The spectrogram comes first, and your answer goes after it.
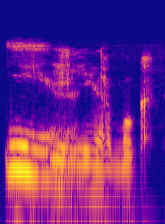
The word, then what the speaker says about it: yearbook: heck out of that yearbook better and yearbook I'm hearing a little bit closer to year so I'm getting the Y you're pronouncing the Y very well but ear not air but ear book okay let's let's go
